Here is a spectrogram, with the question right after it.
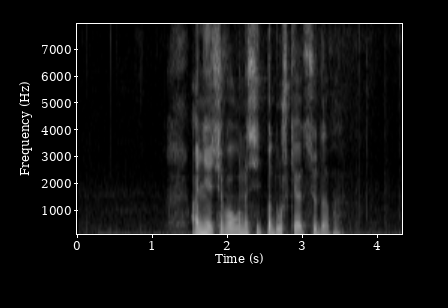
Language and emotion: Russian, neutral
